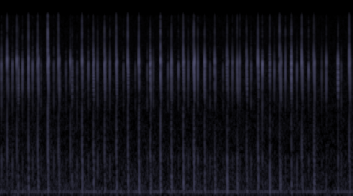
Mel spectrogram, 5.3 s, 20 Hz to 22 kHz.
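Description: Long nails strum the white plastic bristles of a small white plastic hair brush with a teal handle. About 48 quick, bright clicking flicks sound in a steady, rattling run, each one very short, over a faint low hum.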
